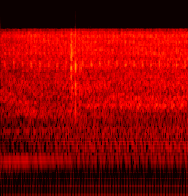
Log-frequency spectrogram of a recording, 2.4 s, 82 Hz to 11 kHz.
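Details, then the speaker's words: Hot-rodded V8 Jeep J7 rock crawler, at normal operating temperature: quiet, steady idle with an even hum and no misses, running on all eight; the carburetor secondaries need tightening. "definitely running on all eight holy crap does a gas cage work no gas cage can't work i i can't be that lucky i won't be that lucky it's up to normal operating temperature does it move oh yeah it wants to move"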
